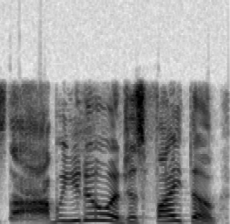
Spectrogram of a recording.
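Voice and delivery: high-pitched pleading order; mock exasperation. Acted exasperated order to fight.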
